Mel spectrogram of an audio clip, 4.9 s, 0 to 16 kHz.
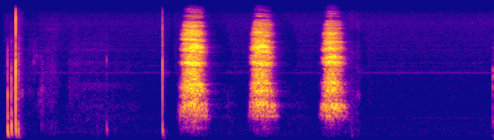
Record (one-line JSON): {"exhalation_length": "4.9 s", "exhalation_amplitude": 13820, "exhalation_signal_mean_std_ratio": 0.32, "survey_phase": "beta (2021-08-13 to 2022-03-07)", "age": "45-64", "gender": "Female", "wearing_mask": "No", "symptom_none": true, "smoker_status": "Never smoked", "respiratory_condition_asthma": false, "respiratory_condition_other": false, "recruitment_source": "REACT", "submission_delay": "3 days", "covid_test_result": "Negative", "covid_test_method": "RT-qPCR"}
